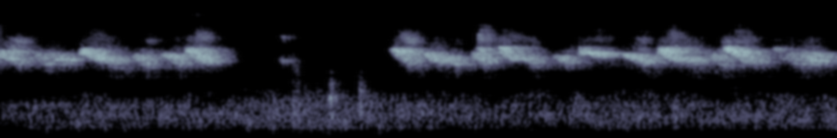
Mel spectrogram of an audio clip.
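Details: Sooty-headed bulbul in a cage singing fast, bubbling warbled phrases, pausing briefly midway before resuming the rapid slurred chatter over a low background hum.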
